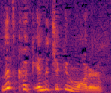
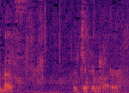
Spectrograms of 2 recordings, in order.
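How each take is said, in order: First: Said in the usual way. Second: Breathy whisper of the name. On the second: Shown as a demonstration. Naming the cooking water for viewers, in a whisper. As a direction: hush it like a secret.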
